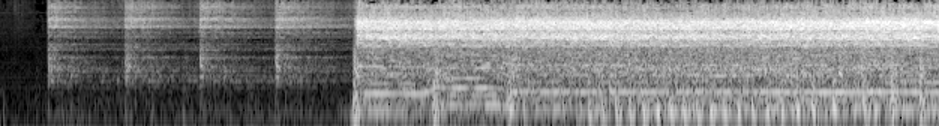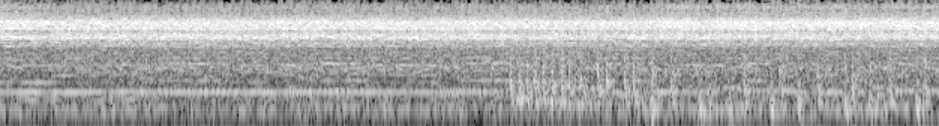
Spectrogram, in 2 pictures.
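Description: A harsh experimental music track: four throbbing bursts give way to a loud, dense wall of distorted noise over a steady low drone that holds without letup. No voices are heard.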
